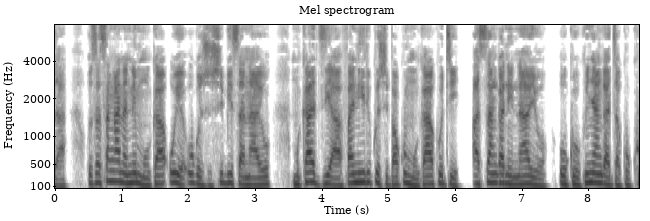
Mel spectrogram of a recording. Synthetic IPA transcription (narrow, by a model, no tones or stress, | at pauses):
us̬asaŋɡanane̞m̤ukaʔuje̞ʔuɡʱoʐiʂiɓisanaːjo̞ | mukad͡ziɦaːfaniɾikuʐip̬akum̤ukakuti | asaŋɡane̞naːjo̞ukukuɲaŋɡad͡zakuku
